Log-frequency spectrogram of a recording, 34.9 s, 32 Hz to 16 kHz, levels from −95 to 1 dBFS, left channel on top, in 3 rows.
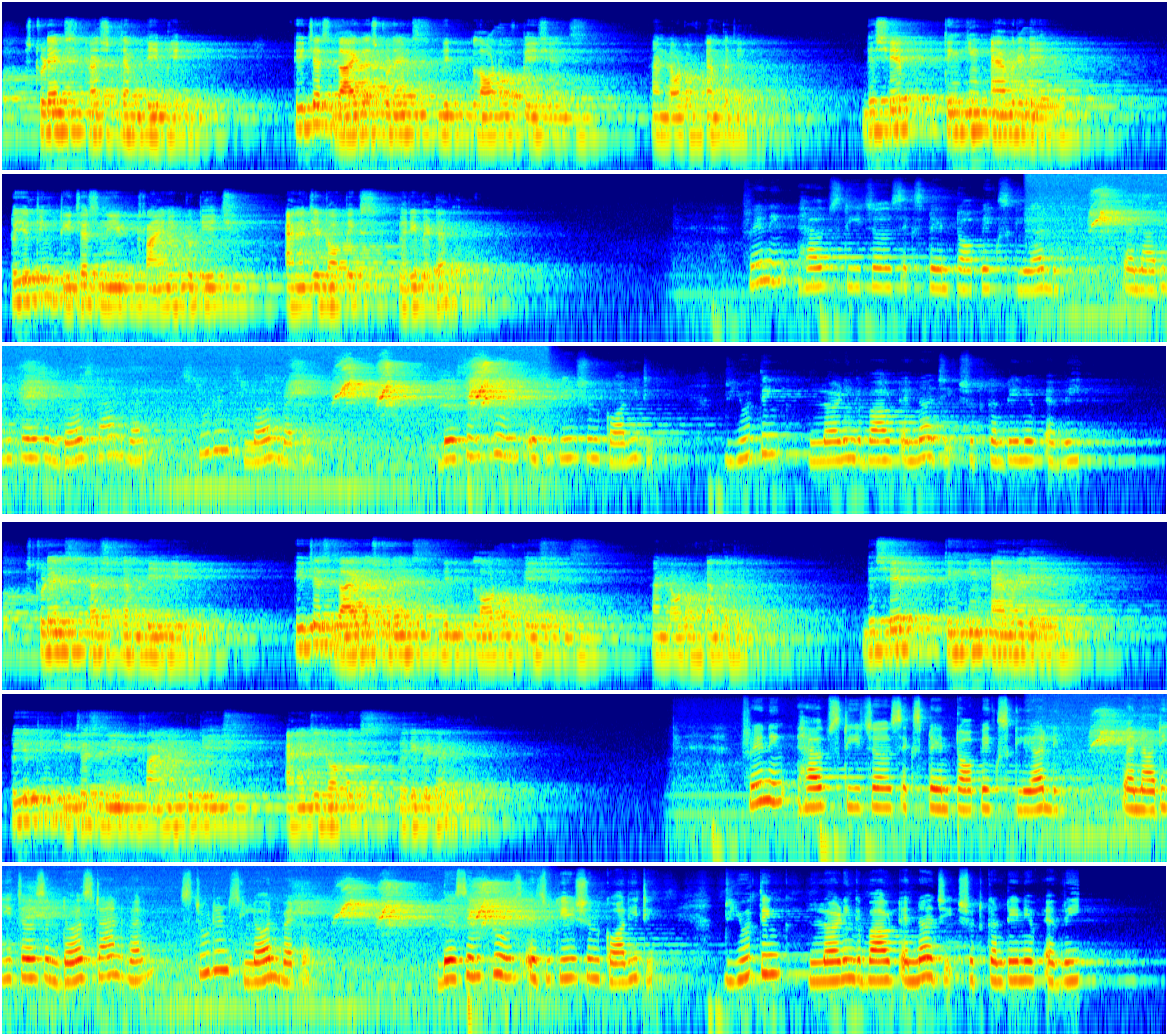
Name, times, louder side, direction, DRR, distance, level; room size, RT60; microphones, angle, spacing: voice 1, 0.3-1.8 2.9-5.7 6.5-7.4 8.6-9.1 9.4-10.5 11.7-14.0 14.5-16.2, left 2 dB, 55° left, 1.9 m, -25 dB
voice 2, 18.7-22.3 22.6-26.4 27.7-29.9 30.5-34.1, right 7 dB, 85° right, 0.3 m, -23 dB
sound 1, 21.9-28.8, left 3 dB, 25° left, 2.9 m, -28 dB
18.0 x 6.8 x 7.7 m
head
